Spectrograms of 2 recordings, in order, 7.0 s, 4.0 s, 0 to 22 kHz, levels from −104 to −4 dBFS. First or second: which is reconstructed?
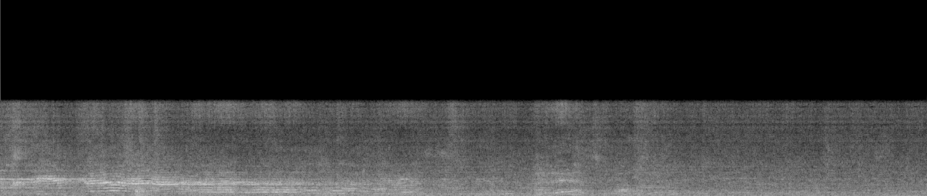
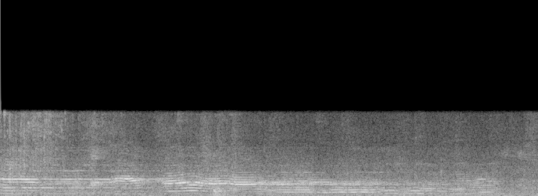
first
